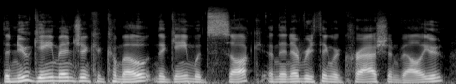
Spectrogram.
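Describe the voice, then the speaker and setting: Casually narrating his gameplay, a young man hosting a gaming podcast meanders, curses and stays laid-back while his voice tires late in the night. The voice is mid-range, fairly quick and a little mellow.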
